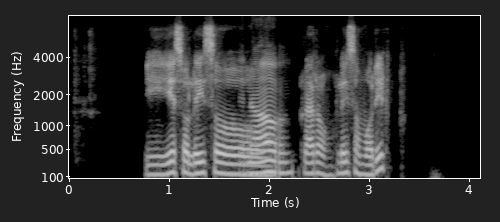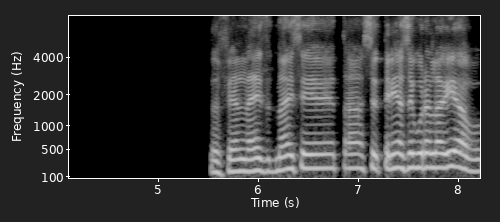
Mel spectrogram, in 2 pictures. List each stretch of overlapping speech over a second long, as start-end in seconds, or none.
none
